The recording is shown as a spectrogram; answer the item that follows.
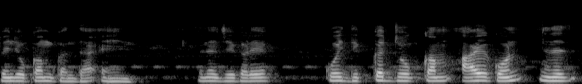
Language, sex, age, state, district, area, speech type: Sindhi, male, 45-60, Gujarat, Kutch, rural, spontaneous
